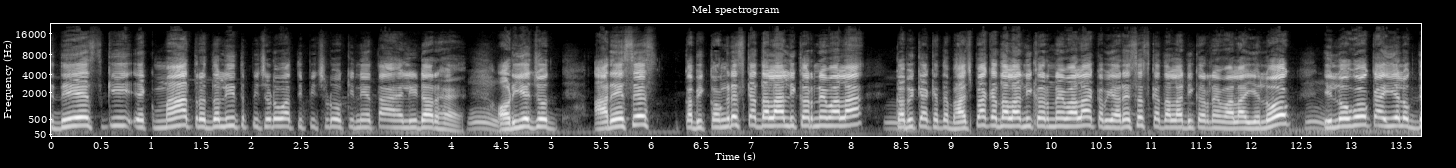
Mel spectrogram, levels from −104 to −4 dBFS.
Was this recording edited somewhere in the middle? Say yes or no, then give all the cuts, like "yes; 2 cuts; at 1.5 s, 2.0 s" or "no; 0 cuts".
no; 0 cuts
